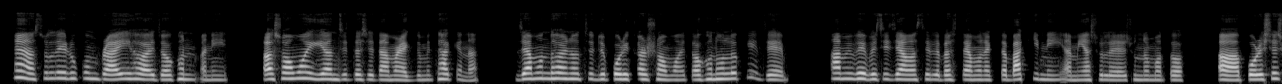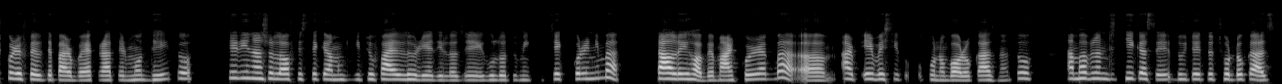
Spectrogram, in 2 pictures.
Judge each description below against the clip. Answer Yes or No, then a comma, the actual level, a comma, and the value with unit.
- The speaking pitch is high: Yes, high, 235 Hz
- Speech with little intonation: No, average, 3.2 semitones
